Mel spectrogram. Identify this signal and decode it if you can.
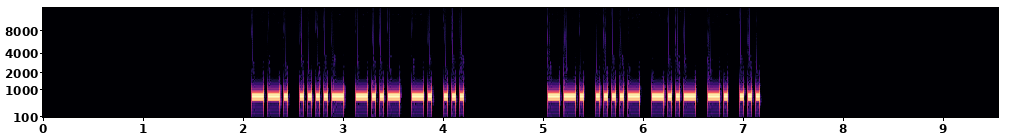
Morse code, heard as a keyed tone, about 30 wpm, 700 Hz. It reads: G4XNS G4XNS
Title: DXCC-100 Call Signs - 5 Characters - Repeated 2x - 30wpm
